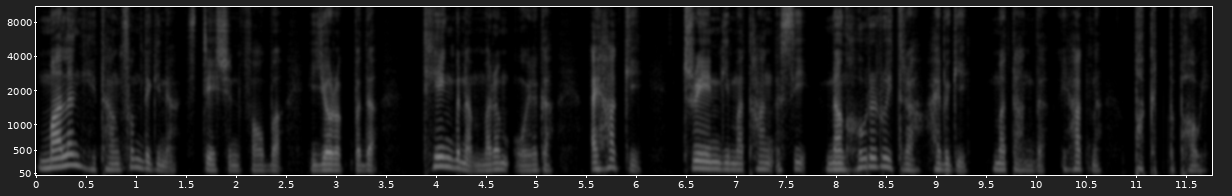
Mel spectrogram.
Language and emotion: Manipuri, fearful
